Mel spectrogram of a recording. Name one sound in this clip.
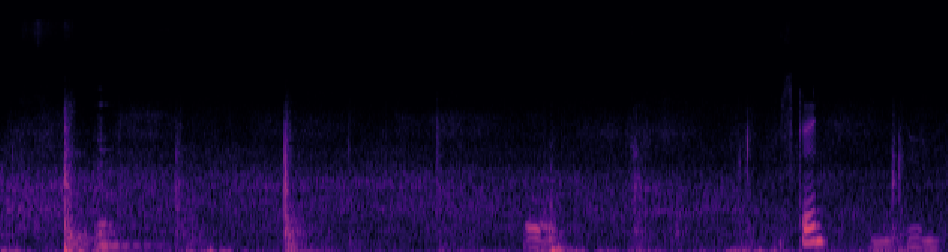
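Footsteps clank on a metal deck.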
